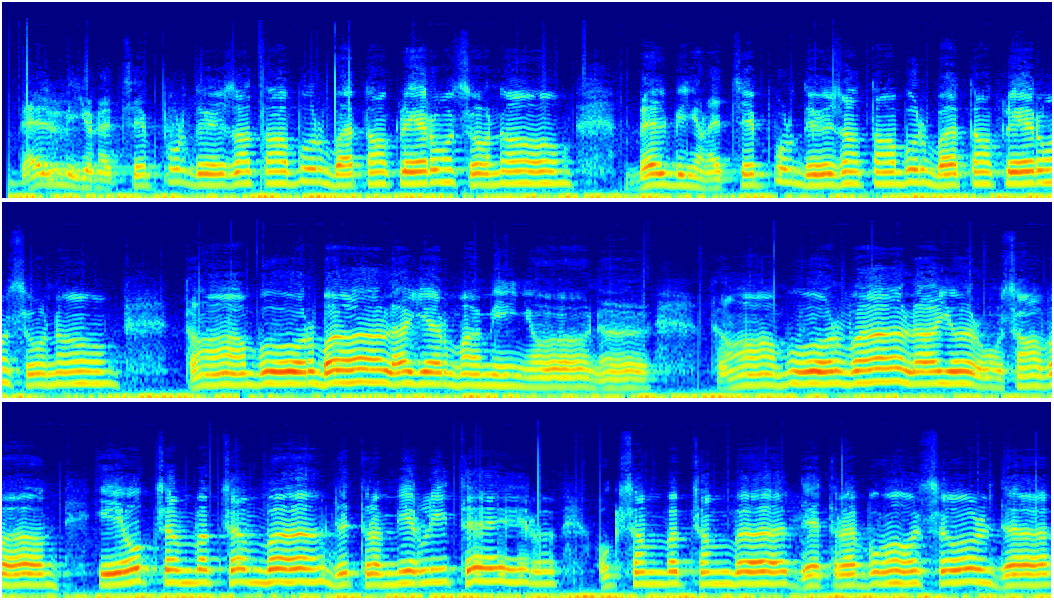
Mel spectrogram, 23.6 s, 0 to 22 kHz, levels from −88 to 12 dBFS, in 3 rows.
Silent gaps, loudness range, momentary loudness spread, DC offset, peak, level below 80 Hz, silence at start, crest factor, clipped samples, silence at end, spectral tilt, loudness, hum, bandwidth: none; 4 LU; 12 LU; under 0.1%; 0 dBFS; -36 dBFS; 0.05 s; 16 dB; under 0.1%; 0 s; -7.5 dB/octave; -17 LUFS; none; 6 kHz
